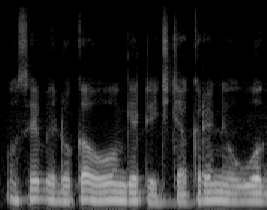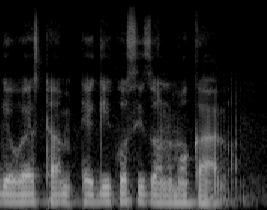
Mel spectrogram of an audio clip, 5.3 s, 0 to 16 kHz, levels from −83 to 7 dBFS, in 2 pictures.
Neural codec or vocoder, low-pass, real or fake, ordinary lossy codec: autoencoder, 48 kHz, 128 numbers a frame, DAC-VAE, trained on Japanese speech; 14.4 kHz; fake; none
